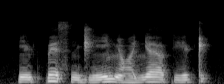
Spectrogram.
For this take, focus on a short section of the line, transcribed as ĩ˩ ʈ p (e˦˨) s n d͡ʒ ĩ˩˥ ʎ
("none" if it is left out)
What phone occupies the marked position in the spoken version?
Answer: e˦˨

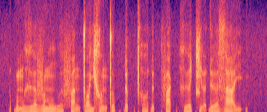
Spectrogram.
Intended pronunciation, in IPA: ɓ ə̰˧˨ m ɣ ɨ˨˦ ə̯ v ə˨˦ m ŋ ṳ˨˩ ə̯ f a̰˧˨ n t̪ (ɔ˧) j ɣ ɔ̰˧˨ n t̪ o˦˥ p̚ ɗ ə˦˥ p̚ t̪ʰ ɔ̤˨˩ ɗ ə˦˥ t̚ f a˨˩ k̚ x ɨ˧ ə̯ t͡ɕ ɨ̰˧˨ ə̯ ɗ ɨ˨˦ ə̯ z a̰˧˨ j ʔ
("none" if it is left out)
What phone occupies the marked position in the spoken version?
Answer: ɔ˧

